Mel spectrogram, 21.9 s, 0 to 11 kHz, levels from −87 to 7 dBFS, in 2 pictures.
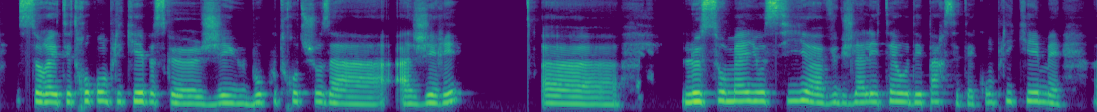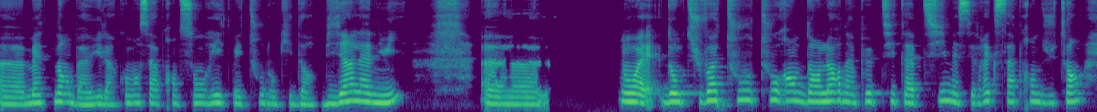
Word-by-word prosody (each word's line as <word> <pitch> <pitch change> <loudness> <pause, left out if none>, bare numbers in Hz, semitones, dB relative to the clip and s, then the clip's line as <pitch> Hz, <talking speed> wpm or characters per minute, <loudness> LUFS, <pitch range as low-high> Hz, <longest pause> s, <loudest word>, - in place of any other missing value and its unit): ça 245 -2 +10
aurait 205 0 +4
été 205 +1 0
trop 230 +3 +2
compliqué, 225 -1 +1
parce 210 -2 +4
que 175 -3 -1
j'ai 165 +4 0
eu 175 -1 -5
beaucoup 200 +6 -4
trop 225 0 -4
de - - -8
choses 220 -2 -2
à 165 -3 -2
à 175 - 0
gérer. 195 +6 0 0.8
Heu, 170 -3 -2 0.6
le 220 +1 +7
sommeil 230 +1 +6
aussi, 230 +1 +6
heu, 205 -4 +1
vu 190 +2 -6
que 190 - -7
je 180 - -6
l'allaitais 210 +2 -2
au 215 -1 +1
départ, 200 +2 -4
c'était 180 -5 -2
compliqué 220 +5 -4
mais, 190 -5 -4 0.3
heu, 165 -1 -4
maintenant 195 +3 -3
bah, 160 -5 -5
il 165 +1 -5
a 155 - -8
commencé 185 +4 -1
à 175 - -6
prendre 180 0 -13
son 180 +4 0
rythme 185 0 -6
et 165 -1 -9
tout, 190 +4 -12
donc 165 -3 -12
il - - -10
dort 155 -1 -8
bien 195 +9 0
la 225 -2 0
nuit. 195 +3 -2 0.8
Heu, 175 - -1 1.3
ouais, 215 -4 +2
donc 215 +1 +1
tu 215 0 -5
vois 240 +3 +1
tout 260 +1 -6
tout 255 -1 -4
rentre 235 -1 -3
dans 220 0 -1
l'ordre 230 +1 0
un 205 - -5
peu, 215 +3 -5
petit 215 -1 -8
à 185 - -2
petit, 235 +7 -2
mais 225 -3 -3
c'est 200 0 +5
vrai 205 +6 -5
que 230 - +1
ça 220 0 +8
prend 220 +1 -9
du 190 -2 -9
temps, 220 +4 -3
205 Hz, 195 wpm, -20 LUFS, 180-220 Hz, 1.3 s, ça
